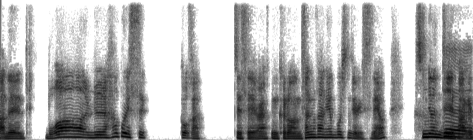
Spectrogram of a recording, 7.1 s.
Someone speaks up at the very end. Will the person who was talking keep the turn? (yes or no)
no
